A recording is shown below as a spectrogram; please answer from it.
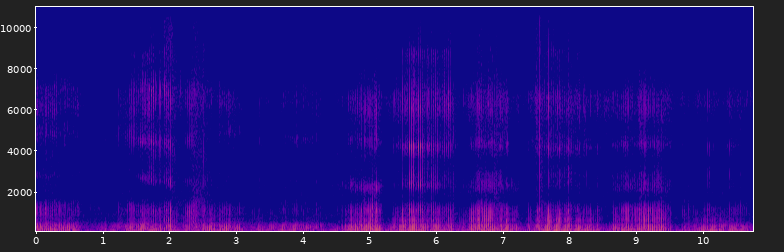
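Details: House cat purring near the microphone, rumbling bursts rising and fading in a breathing rhythm of roughly one cycle per second, each burst throaty and vibrating.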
